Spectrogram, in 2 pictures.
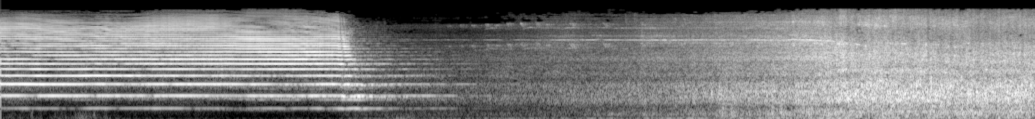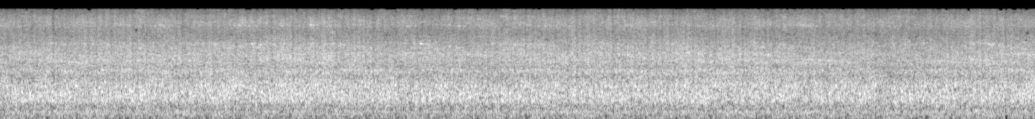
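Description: Vande Bharat electric train's horn sounding one long steady blast for about three and a half seconds, then dying away. After a quieter moment, the rushing noise of the train running past close by builds over a couple of seconds and holds steady.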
